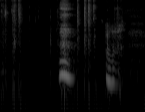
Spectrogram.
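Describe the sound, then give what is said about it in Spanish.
Playing cards being taken out: quiet papery rustles and light slaps in short bursts, interrupted by a couple of brief breathy vocal sounds like a gasp or sigh. “ver si ya se compraron las cartas. Déjenme sacarlas aquí. Ahí lo están escuchando.”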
